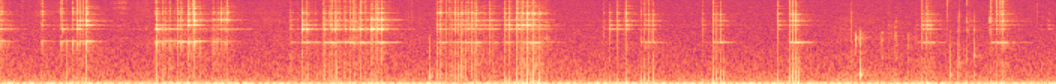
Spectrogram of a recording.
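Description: A boot-shaped glass bottle with liquid inside is tapped and scratched, giving quick, bright, glassy clinks and light scraping over a steady low hum. The taps come in rapid, closely spaced bursts, each with a short ring.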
